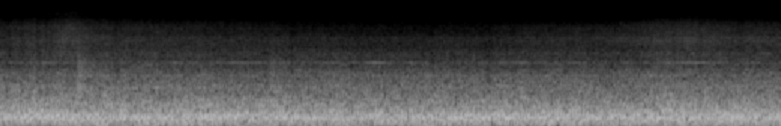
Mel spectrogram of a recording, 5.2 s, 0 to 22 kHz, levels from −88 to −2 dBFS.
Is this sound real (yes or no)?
no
